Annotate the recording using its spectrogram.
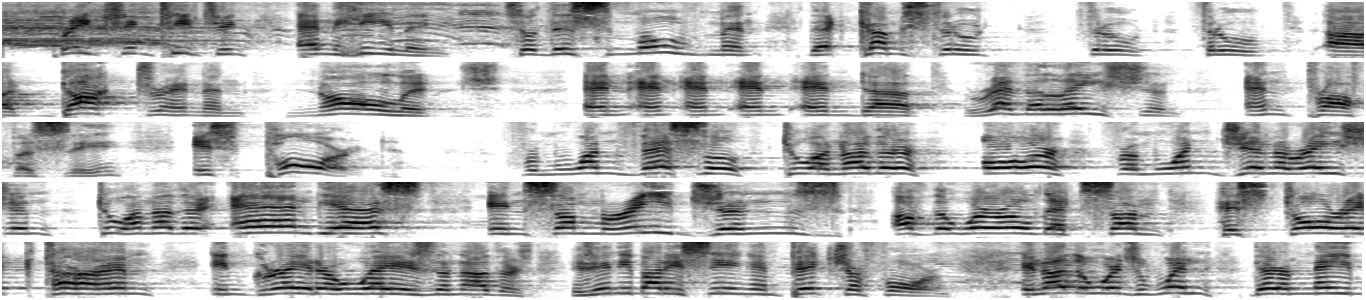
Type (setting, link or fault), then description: setting, large echoing room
